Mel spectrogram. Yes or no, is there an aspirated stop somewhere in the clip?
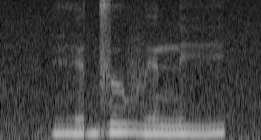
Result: no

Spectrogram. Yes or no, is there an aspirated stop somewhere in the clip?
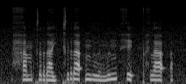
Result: yes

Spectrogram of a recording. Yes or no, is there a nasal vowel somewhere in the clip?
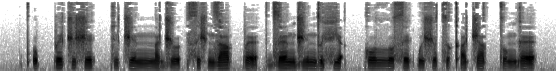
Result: no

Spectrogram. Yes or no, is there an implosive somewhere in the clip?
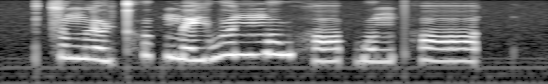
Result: no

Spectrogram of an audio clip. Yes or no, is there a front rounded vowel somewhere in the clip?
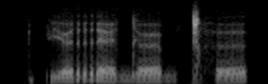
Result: yes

